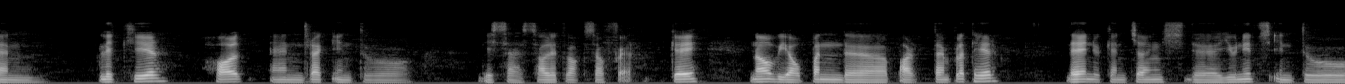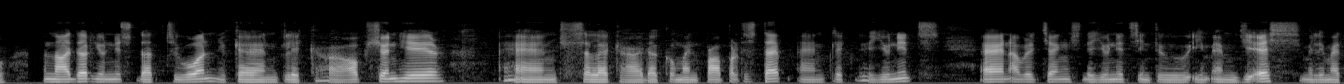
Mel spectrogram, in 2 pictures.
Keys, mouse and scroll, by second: 0.8-5.5 drag, 2.4-5.5 drag, 17.1 click, 19.9 click.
